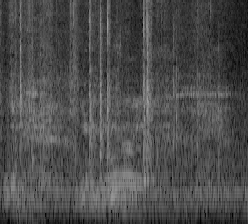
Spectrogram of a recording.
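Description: A few short, sharp clicks and crackles of plastic takeout containers being handled as the food is picked up to eat.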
